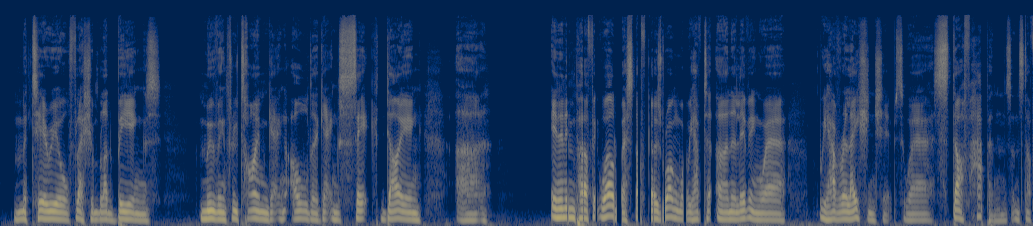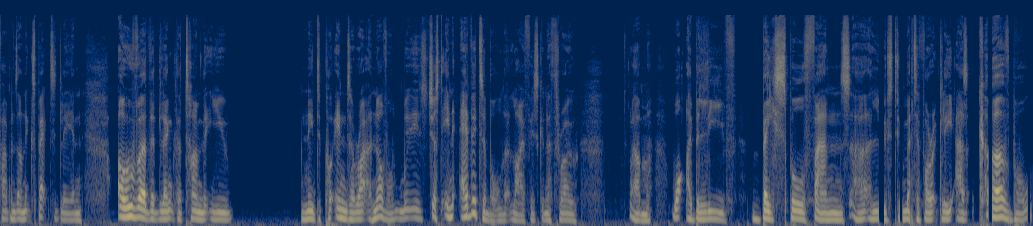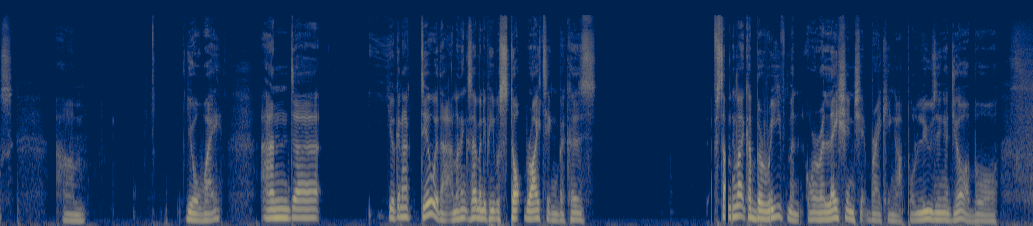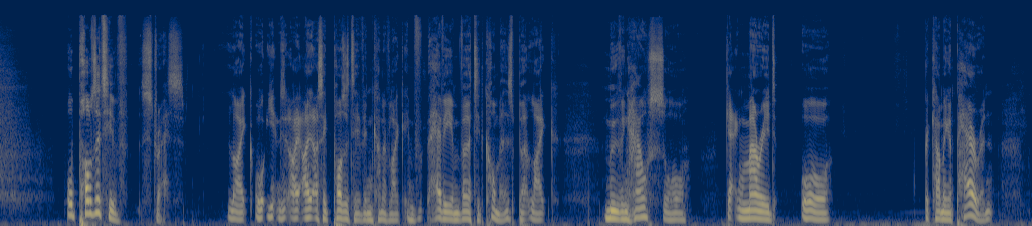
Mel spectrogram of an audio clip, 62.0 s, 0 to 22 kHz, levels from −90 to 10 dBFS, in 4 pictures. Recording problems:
choppy; very; from 8.5 to 10 s, from 29 to 31 s and from 42 to 43 s; 12% of the speech affected

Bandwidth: 16.5 kHz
